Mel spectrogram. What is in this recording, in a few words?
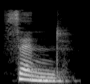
"send", British English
